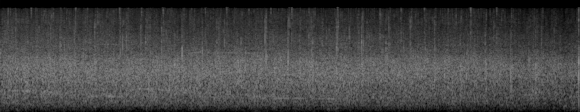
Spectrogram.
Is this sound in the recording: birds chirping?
no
